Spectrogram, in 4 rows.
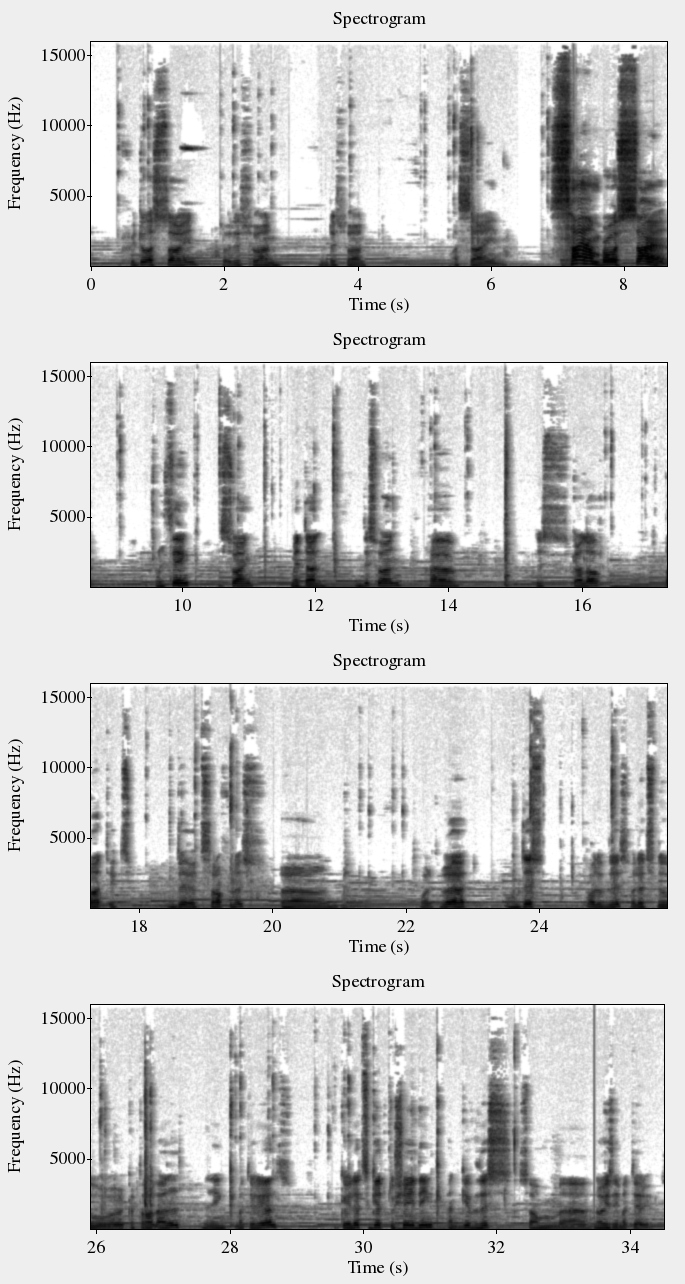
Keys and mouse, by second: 0.3 click, 0.7 click, 2.0 click, 2.5 click, 3.3 shift+click, 4.9 click, 5.3 click, 6.7 Tab, 6.7 drag, 7.3-9.0 drag, 9.0 ctrl+s, 10.2 click, 11.2 shift+drag, 11.4-11.9 drag, 12.3 shift+drag, 16.9 drag, 17.1 middle click, 18.1 click, 19.4 shift+middle drag, 21.3 middle click, 21.8 middle click, 24.0 shift+click, 25.1 shift+middle drag, 26.7 ctrl+l, 29.2 click, 30.0 ctrl+s, 30.0 click, 30.4 click.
